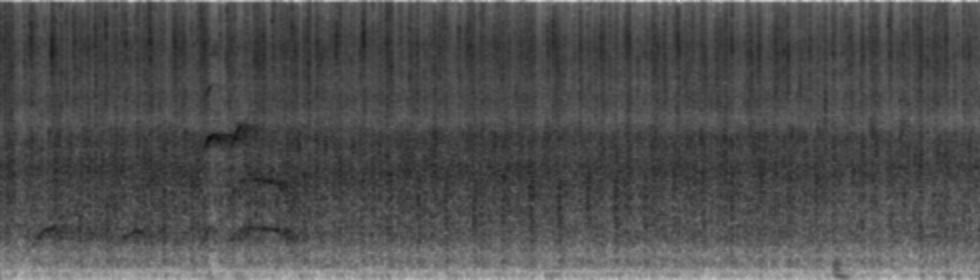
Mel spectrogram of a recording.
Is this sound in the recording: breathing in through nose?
no

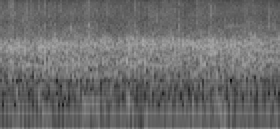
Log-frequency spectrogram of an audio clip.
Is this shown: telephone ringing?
no

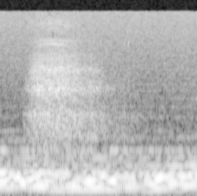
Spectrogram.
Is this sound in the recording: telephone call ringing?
no

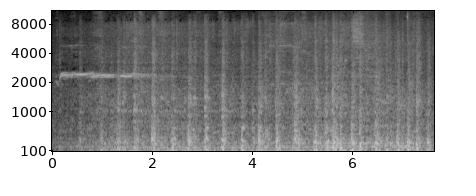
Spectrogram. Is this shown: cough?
no

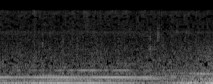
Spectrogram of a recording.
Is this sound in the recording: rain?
yes

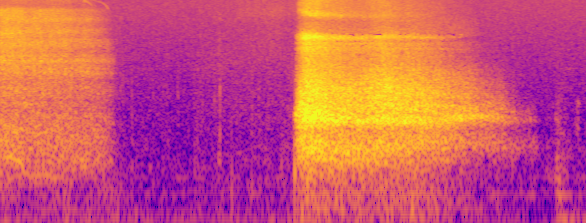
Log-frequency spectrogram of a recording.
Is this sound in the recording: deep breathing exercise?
yes

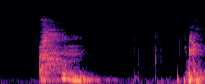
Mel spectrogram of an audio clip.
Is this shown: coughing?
yes

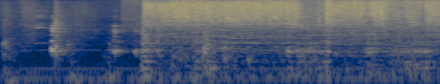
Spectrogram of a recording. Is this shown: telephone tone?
no

